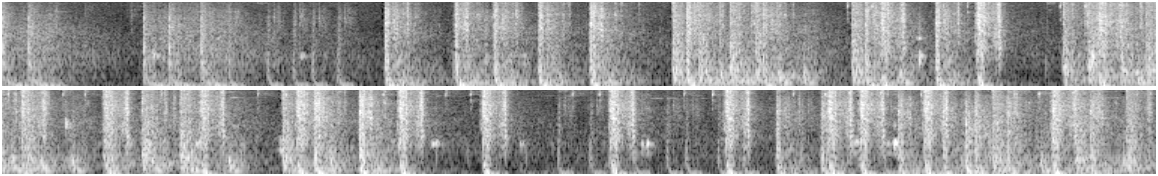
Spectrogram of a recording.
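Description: A Tommy gun fires in a first-person multiplayer shooter, rattling off dense, rapid automatic bursts with short gaps between them, loud and close throughout.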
